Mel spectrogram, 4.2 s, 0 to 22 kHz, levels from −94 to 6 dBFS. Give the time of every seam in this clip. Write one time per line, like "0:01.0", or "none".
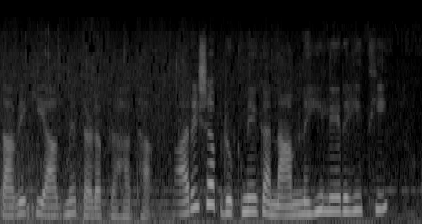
0:01.8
